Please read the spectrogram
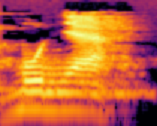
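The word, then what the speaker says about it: puñña: Trong thuật ngữ Phật học Pali, phước đức được phát âm là Punya, B phở U N N A,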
